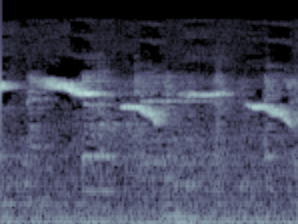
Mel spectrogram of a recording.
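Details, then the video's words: Golden-bellied gerygone song made of long, sweet, high whistled notes. Each one slurs downward, and the notes follow one another over three seconds against a quiet background. "suara burung remetuk laut"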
